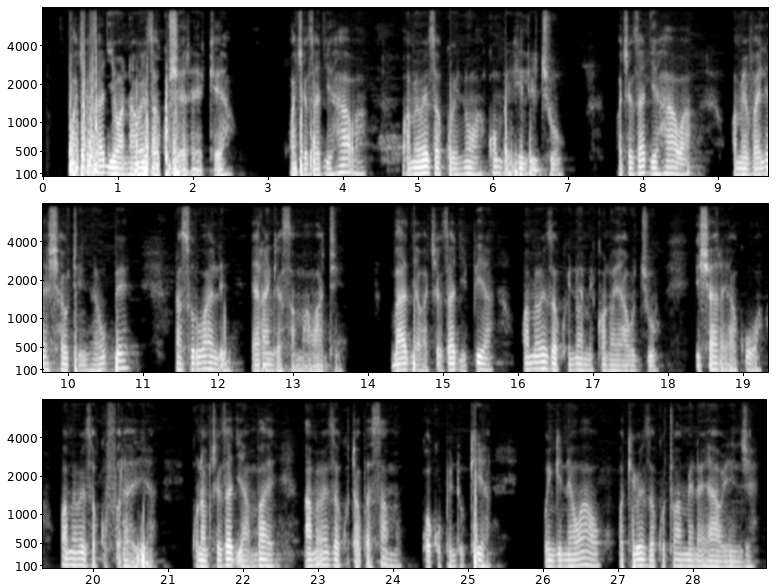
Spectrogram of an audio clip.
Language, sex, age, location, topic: Swahili, male, 18-24, Kisumu, government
